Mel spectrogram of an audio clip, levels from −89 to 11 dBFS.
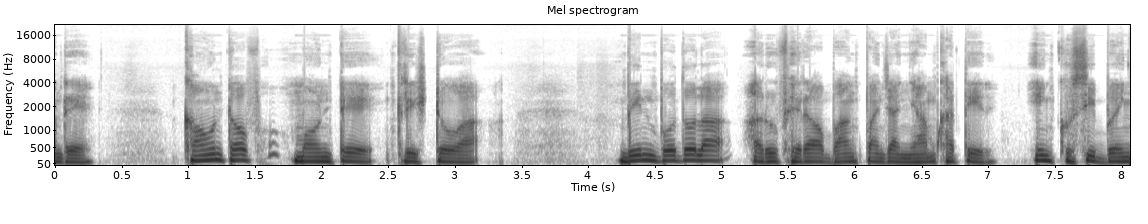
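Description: Gain pumping runs through the whole speech clip: the gain swings by around 15 dB, ducking under every loud syllable. This is likely from a fast limiter fighting excessive mic gain. The waveform shows flattened peaks.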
